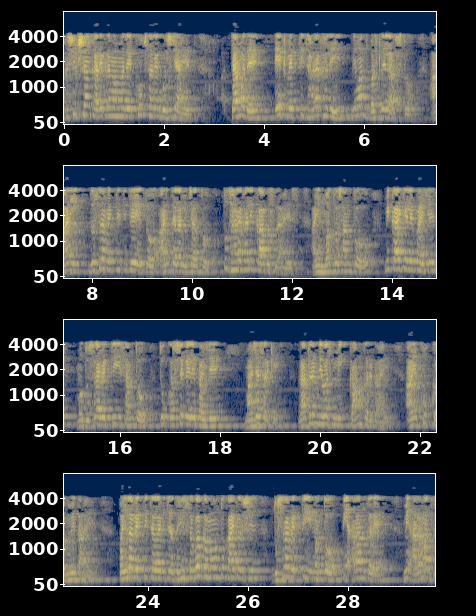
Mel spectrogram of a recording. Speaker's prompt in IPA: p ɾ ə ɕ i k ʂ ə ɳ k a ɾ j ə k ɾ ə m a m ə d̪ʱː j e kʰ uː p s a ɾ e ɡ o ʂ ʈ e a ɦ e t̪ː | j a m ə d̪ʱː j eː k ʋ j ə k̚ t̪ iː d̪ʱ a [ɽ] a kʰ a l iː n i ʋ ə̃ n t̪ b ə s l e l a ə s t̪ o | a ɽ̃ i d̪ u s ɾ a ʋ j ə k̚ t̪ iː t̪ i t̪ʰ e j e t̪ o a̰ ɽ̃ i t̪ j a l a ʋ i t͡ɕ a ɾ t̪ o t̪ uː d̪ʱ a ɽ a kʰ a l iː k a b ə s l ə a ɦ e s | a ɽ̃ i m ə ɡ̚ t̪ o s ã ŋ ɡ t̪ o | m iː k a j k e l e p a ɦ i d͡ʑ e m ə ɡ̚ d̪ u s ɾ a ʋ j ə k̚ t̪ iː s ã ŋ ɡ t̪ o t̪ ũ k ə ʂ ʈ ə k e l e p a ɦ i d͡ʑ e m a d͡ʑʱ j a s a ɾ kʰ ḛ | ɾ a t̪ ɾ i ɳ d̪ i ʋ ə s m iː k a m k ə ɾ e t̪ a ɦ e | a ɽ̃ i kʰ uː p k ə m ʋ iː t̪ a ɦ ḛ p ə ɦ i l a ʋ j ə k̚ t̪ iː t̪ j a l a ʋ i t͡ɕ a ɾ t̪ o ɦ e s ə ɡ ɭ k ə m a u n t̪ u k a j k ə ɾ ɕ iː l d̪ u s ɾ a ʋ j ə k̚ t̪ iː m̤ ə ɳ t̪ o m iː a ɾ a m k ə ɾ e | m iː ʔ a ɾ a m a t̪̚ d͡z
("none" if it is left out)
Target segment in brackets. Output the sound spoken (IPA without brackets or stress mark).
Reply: ɽ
